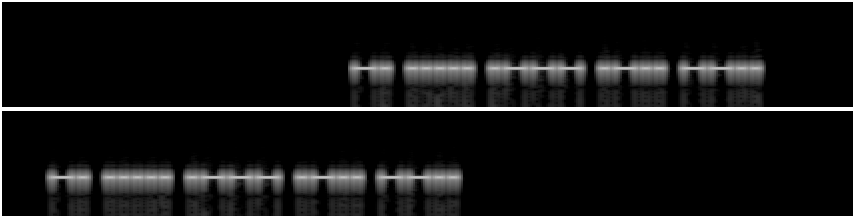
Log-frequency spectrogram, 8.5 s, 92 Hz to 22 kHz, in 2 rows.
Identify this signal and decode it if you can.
Morse code, heard as a keyed tone, about 34 wpm, 700 Hz. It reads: N5JLZ N5JLZ
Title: USA Call Signs - 5 Characters - Repeated 2x - 35wpm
